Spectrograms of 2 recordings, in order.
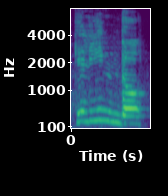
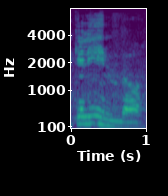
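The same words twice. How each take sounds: First: "qué lindo" sung out high, slow and loud, truly delighted; admiring "qué lindo". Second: Ironic "qué lindo". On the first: Teacher showing intonation to students, delighted and high. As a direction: say "qué lindo" as if you really mean it, rising high. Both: Shown as a demonstration. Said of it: "Con una entonación damos vuelta el sentido".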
